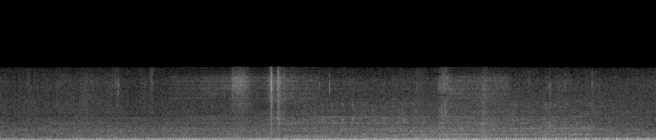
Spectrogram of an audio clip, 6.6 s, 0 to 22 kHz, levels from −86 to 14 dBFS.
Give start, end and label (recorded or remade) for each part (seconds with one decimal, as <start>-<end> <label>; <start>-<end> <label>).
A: 0.0-1.7 recorded; 1.7-3.2 remade; 3.2-4.5 recorded; 4.5-5.1 remade; 5.1-6.6 recorded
